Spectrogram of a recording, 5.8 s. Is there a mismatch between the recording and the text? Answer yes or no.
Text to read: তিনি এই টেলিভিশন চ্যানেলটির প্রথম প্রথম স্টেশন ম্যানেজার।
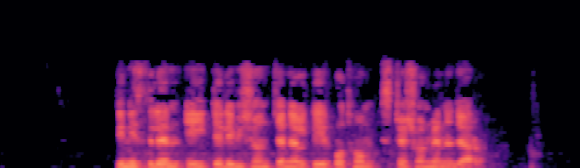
yes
